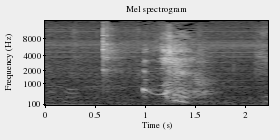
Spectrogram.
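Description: A person sneezes once, loudly, with a voiced "choo" that falls in pitch, about a second in. A short click comes just before it.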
